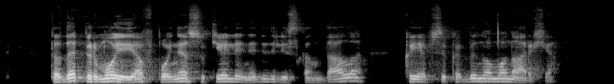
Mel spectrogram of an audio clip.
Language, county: Lithuanian, Kaunas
